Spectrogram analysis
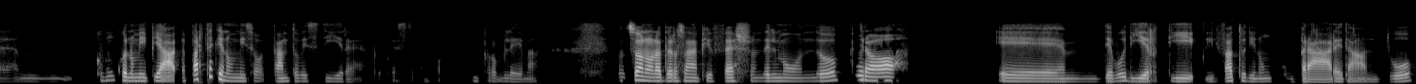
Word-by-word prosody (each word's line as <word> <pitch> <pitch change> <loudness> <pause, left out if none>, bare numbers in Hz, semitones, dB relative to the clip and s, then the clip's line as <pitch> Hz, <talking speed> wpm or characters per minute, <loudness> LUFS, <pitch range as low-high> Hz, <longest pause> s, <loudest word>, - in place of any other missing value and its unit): ehm, 280 -2 -24 0.2
comunque 190 0 -2
non 160 -1 -3
mi 160 -2 -1
pia - - +6
a - - -14
parte 365 - +3
che 250 - +4
non 160 -5 -5
mi 155 - -6
so 150 0 -11
tanto 150 +1 -4
vestire, 145 -1 -14
ecco - - -33
questo - - -22
è - - -65
un - - -35
po' - - -32 0.3
un 155 - -23
problema. 130 -4 -16 0.8
Non 175 - -18
sono 195 -3 +7
la 165 - +7
persona 160 0 +1
più 150 - -8
fashion 155 0 -1
del 155 0 -4
mondo, 155 +5 -4
però, 180 -3 +5 1.0
ehm, 140 -2 -3
devo 145 +5 -3
dirti 145 -1 -1
il 140 - -16
fatto 160 +3 0
di 145 - -9
non 135 +1 -10
comprare 120 -1 0
tanto, 135 +7 -5
155 Hz, 160 wpm, -26 LUFS, 140-170 Hz, 1.0 s, sono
